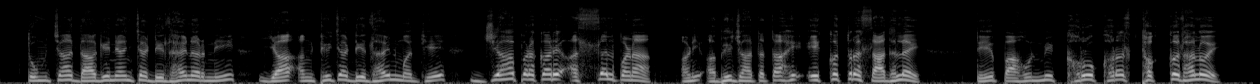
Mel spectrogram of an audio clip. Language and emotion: Marathi, surprised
